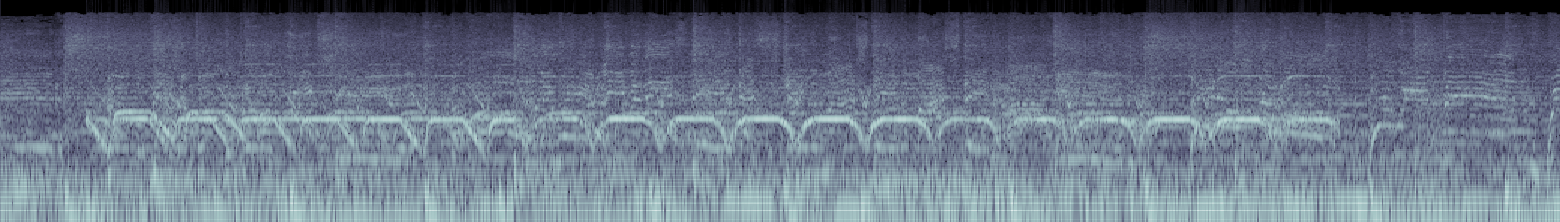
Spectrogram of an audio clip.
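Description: Fire engine electronic siren in a fast yelp, rising and falling about twice a second, starting about a second in and stopping shortly before the end, over loud rock music with a heavy beat.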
